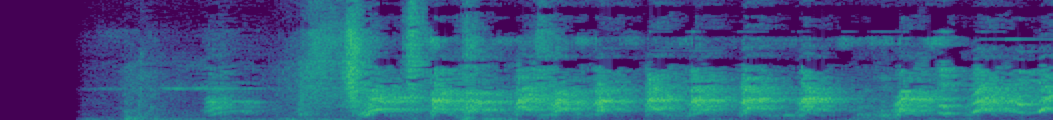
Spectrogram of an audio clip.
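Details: Puppy guarding and protecting its owner, a guard dog in training, giving a rapid run of high, yappy barks and yips after a short silence, roughly three to four per second, growing louder and more insistent.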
